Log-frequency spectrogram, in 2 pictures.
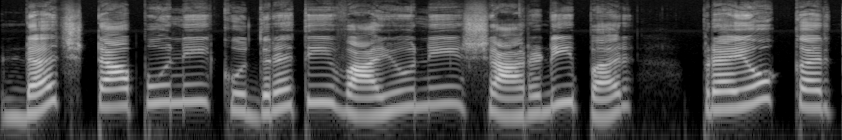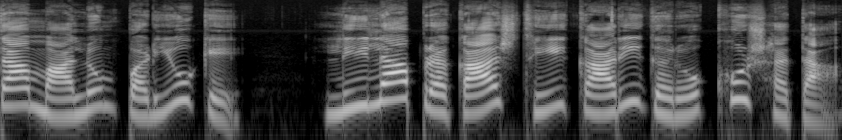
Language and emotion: Gujarati, neutral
